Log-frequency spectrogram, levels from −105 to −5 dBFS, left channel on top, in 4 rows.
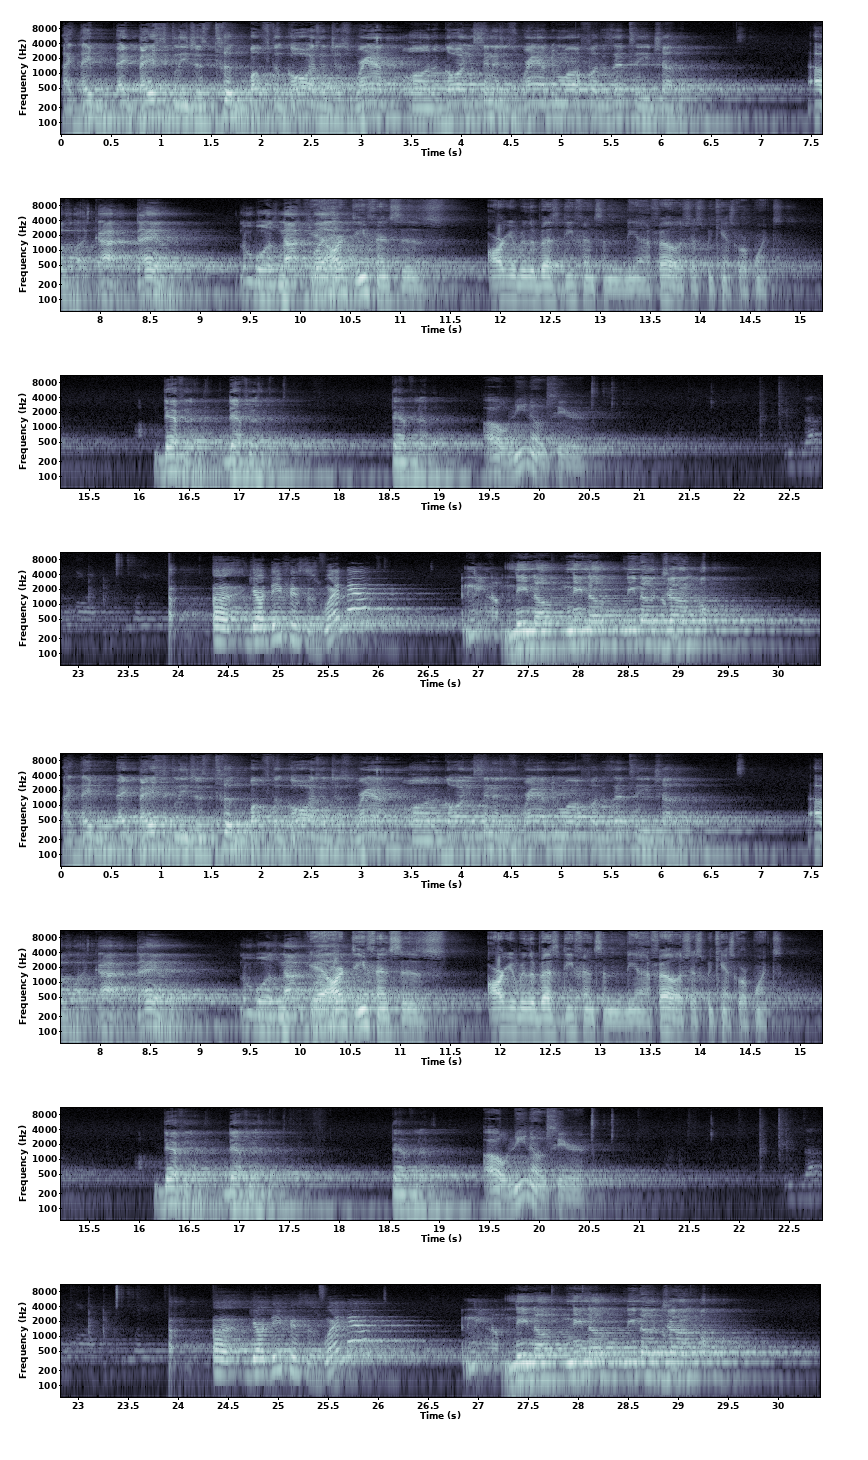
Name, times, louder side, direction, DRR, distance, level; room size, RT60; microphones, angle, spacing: voice 1, 0.0-6.3 7.5-8.7 9.4-10.4 16.1-17.4 18.5-19.0 22.6-23.2 23.6-23.7 27.2-29.3, left 1 dB, 20° left, 3 dB, 2.8 m, -28 dB
voice 2, 10.1-11.4 11.9-14.7 19.4-20.5, right 3 dB, 40° right, 13 dB, 0.8 m, -28 dB
voice 3, 24.3-26.0 26.8-27.2, left 3 dB, 75° left, 9 dB, 1.7 m, -26 dB
28.0 x 19.5 x 9.1 m, 2.9 s
head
